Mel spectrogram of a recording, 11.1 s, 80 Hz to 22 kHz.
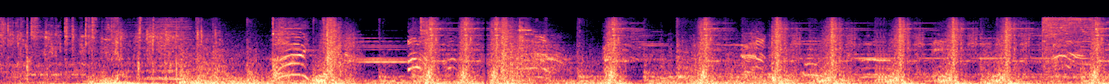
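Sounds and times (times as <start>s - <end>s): loud background score: 0.7s - 11.0s.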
